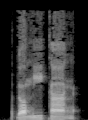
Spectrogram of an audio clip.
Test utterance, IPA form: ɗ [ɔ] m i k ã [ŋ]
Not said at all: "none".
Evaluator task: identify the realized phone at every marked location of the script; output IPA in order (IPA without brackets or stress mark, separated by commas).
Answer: ɔ, ŋ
